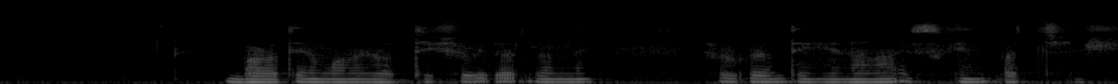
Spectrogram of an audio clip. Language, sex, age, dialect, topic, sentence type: Bengali, male, 18-24, Western, banking, statement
